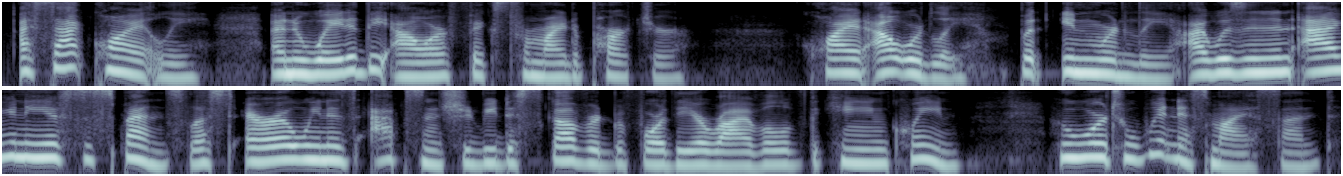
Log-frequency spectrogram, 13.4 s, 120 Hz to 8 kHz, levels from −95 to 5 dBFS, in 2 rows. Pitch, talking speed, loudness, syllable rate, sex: 215 Hz, 185 wpm, -19 LUFS, 6.3 syllables/s, female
